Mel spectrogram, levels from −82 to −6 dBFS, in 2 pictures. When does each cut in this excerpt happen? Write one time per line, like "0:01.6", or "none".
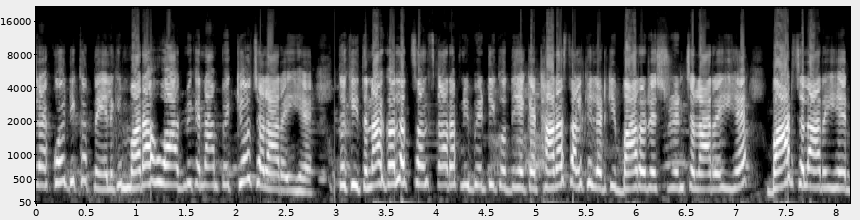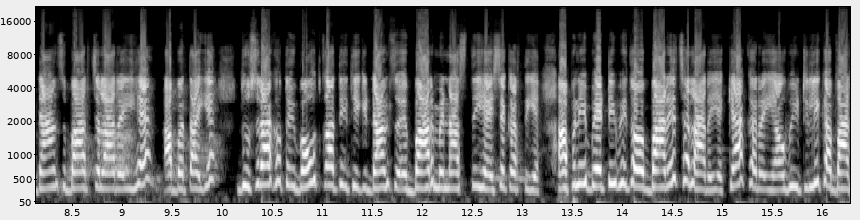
0:02.9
